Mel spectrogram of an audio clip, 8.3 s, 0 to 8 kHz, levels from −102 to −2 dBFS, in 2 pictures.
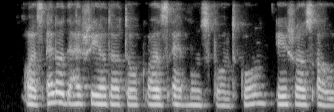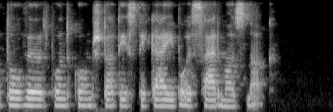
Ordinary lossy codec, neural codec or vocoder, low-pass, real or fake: Opus, 32 kbps; none; 7.2 kHz; real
